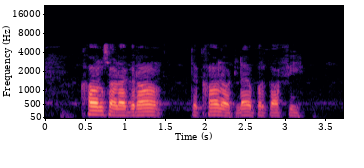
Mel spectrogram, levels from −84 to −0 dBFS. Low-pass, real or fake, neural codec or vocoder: 5.4 kHz; real; none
